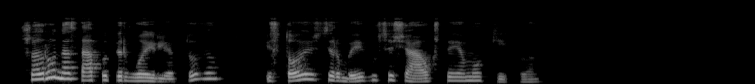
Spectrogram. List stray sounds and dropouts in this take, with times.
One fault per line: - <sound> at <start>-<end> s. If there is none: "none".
none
